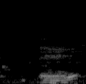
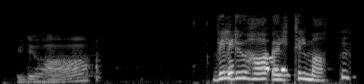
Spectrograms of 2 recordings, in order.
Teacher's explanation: Vil du ha øl is written with this modified O. Øl, so it's with the tongue forward and lips rounded. It's about mid-open.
